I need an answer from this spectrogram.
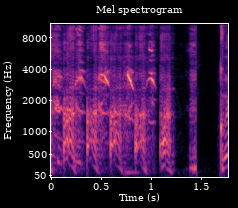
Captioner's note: laughing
